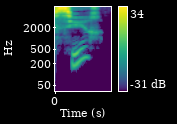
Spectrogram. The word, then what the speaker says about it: sûr: Écoutez bien ma bouche pour sûr on la bouche est petite en avant comme pour faire un bisou. Sûr ! Sûr ! Allez-y Alex ! Sûr ! Sûr !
